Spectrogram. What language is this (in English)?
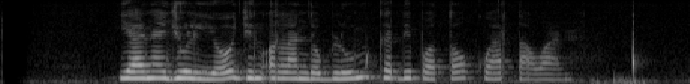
Sundanese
